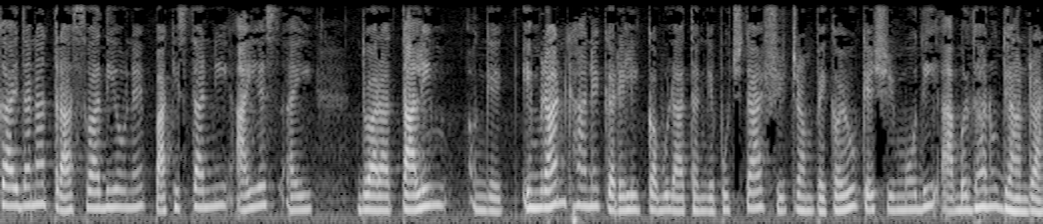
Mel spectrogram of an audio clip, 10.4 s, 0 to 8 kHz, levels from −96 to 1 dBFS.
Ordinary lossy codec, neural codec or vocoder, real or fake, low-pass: none; none; real; 7.2 kHz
